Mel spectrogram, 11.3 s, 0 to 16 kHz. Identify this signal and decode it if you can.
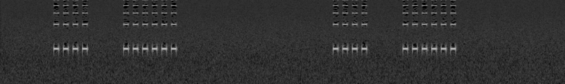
Beep code, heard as beeps from a small speaker, played twice, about 1750 Hz. 4-6.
